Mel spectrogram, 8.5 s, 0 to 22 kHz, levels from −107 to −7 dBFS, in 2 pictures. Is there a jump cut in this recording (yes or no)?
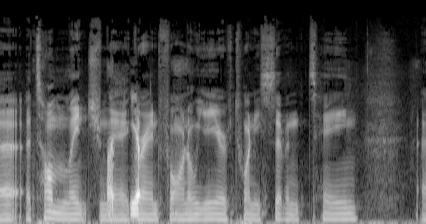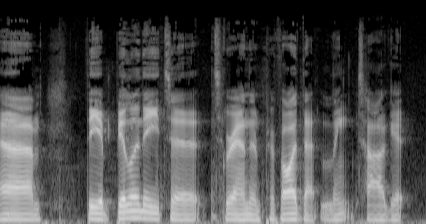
yes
